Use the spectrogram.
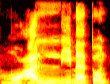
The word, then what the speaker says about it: معلمة: مؤلمة L'aïn, tu l'as pas bien prononcé. مؤلمة Voilà. Muallimatun.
